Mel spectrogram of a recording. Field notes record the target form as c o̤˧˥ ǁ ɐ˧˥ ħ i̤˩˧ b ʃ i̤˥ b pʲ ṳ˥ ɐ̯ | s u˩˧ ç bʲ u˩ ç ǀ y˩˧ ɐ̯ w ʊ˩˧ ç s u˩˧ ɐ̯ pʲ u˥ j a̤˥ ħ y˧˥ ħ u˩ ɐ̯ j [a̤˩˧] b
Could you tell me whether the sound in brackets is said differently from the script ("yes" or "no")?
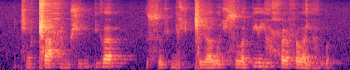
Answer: yes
